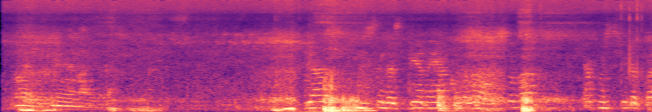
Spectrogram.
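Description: Repeated low, rattling, snorting breaths with some wheezy edges, typical of a dog snoring, with faint room noise.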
